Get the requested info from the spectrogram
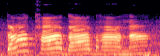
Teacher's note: इनका उच्चारण स्थान होता है दंत या दांत।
